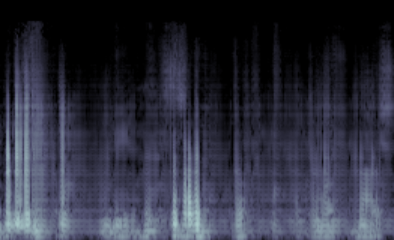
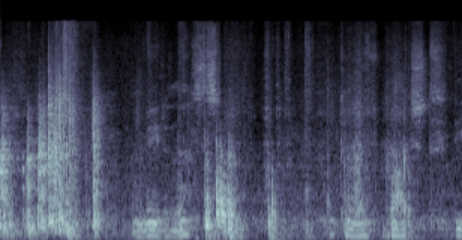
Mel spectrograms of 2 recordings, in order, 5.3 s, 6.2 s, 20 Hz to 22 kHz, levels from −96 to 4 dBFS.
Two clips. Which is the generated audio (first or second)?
first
